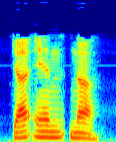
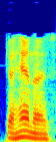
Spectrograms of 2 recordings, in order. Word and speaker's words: Gehenna: It's also this Greek word is pronounced Ge-en-na. Ga-en-na. Gehenna is what I believe it's pronounced.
